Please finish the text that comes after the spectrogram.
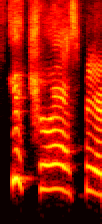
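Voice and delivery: high, insistent mock order; bossy play brother. Play brother calling her at night, mock bossy order.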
